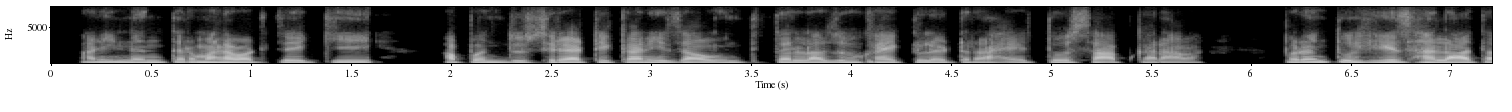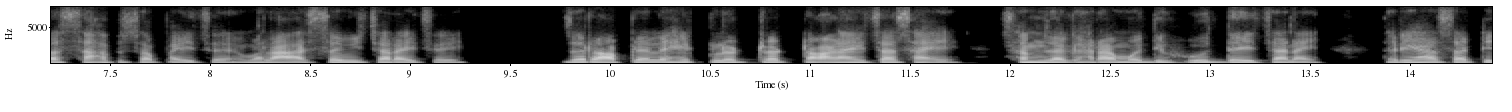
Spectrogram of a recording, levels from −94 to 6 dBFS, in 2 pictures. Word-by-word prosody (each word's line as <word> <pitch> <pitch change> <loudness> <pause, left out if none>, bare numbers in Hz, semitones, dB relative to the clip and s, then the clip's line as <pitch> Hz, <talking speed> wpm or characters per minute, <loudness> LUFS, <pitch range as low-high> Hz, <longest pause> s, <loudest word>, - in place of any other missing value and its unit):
आणि 185 0 -1
नंतर 150 +1 0
मला 150 -2 +4
वाटतंय, 140 -1 0
की 145 0 -1 0.4
आपण 155 -2 0
दुसऱ्या 135 +4 +1
ठिकाणी 135 0 0
जाऊन 125 -1 0
तिथला 145 +2 0
जो 135 -1 -1
काही 145 0 +1
क्लटर 130 +2 -3
आहे 115 +3 -4
तो 150 0 -1
साफ 110 -5 0
करावा. 115 -1 -5 0.5
परंतु 190 +3 0
हे 150 +2 +1
झालं 145 -1 +2
आता 135 +3 +3
साफ-सफाईचं, 125 -2 -4
मला 140 +2 +2
असं 130 +8 -2
विचारायचं 130 -4 -1
आहे, 120 - -6 0.6
जर 190 +1 +2
आपल्याला 170 +4 +4
हे 155 - +1
क्लटर 140 +4 +1
टाळायचाच 130 +5 +3
आहे, 110 -2 -1 0.3
समजा 140 +1 +5
घरामध्ये 130 +4 +1
होऊच 145 +2 +1
द्यायचा 130 -2 +2
नाही. 110 0 -2 0.4
तर 160 - -2
यासाठी 170 +4 +1
140 Hz, 160 wpm, -22 LUFS, 125-150 Hz, 0.6 s, समजा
